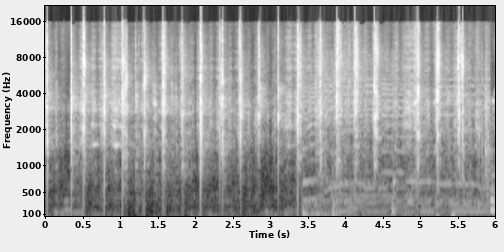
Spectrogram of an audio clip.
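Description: A thin two-layer 3D-printed plastic stencil being peeled off a glass print bed, giving a quick, irregular run of crackling clicks as it comes free. Background music comes in about halfway through.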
